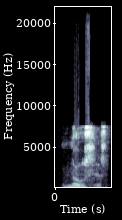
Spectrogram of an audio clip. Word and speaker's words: gnosis: go that is to have nosis it's spelled g n o s i s the G is solid I'm with cat why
